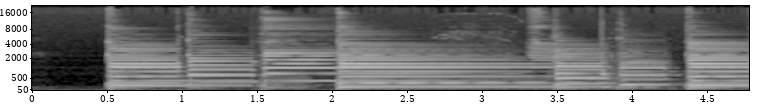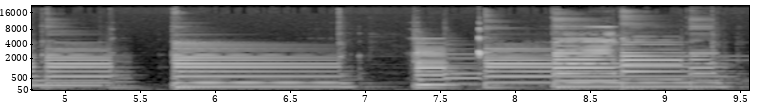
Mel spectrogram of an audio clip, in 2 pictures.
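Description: An acoustic guitar plays the melody of a song as a run of clear, plucked single notes and short ringing phrases, close up with no voices.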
